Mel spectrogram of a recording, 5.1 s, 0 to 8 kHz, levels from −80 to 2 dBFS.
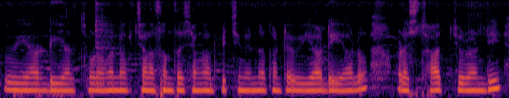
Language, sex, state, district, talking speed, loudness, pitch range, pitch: Telugu, male, Andhra Pradesh, Guntur, 260 wpm, -35 LUFS, 165-170 Hz, 165 Hz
